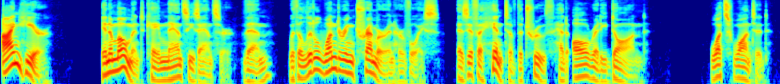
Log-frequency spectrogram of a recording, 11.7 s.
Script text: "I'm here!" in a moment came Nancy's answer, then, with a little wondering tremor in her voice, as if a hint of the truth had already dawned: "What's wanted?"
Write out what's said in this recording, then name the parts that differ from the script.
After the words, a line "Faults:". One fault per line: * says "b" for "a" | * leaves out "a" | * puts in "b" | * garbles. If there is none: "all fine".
"I'm here!" in a moment came Nancy's answer, then, with a little wondering tremor in her voice, as if a hint of the truth had already dawned: "What's wanted?"
Faults:
all fine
